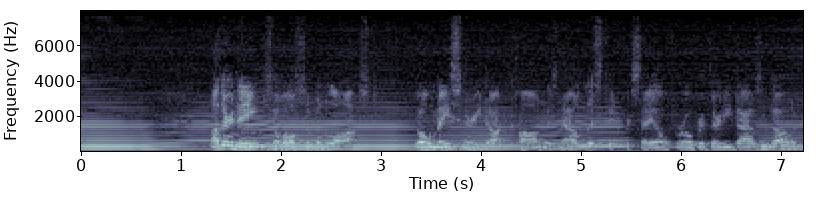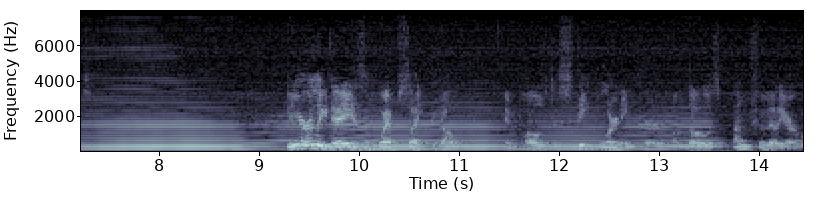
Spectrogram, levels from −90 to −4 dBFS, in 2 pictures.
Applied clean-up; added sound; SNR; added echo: none; Bowed string instrument; 2 dB; none.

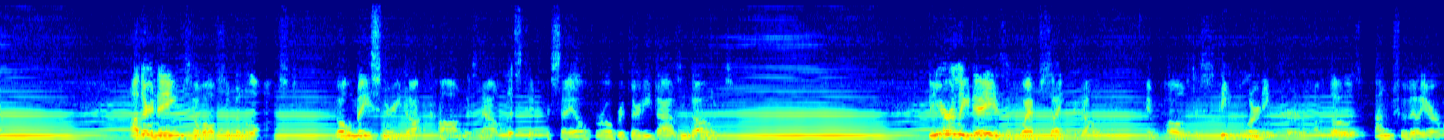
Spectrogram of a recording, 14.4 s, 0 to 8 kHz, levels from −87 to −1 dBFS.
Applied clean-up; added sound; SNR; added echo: neural mask model RNNoise.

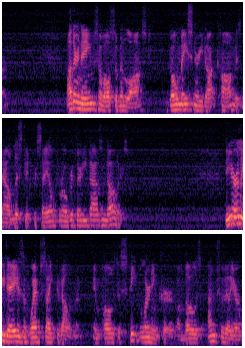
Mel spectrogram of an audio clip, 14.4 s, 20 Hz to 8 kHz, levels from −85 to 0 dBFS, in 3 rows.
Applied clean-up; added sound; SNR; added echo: none; none; none; none.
